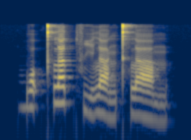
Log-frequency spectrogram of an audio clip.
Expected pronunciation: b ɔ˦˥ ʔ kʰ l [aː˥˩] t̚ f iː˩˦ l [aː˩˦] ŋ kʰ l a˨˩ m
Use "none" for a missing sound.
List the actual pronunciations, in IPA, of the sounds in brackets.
a˥˩, aː˩˦

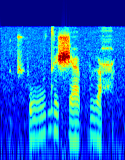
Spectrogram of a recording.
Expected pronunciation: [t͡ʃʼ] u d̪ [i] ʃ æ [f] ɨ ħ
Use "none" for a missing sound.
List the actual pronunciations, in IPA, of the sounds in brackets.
t͡ʃʼ, ɪ, p

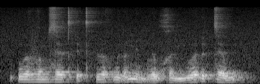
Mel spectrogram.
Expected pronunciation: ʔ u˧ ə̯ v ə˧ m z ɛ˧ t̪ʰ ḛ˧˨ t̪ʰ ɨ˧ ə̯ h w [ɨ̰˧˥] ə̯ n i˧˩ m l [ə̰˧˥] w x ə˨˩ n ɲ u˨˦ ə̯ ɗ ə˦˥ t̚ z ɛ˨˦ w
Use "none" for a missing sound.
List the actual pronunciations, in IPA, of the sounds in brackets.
ɨ̰˧˥, ə˧

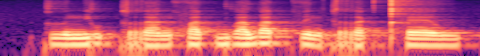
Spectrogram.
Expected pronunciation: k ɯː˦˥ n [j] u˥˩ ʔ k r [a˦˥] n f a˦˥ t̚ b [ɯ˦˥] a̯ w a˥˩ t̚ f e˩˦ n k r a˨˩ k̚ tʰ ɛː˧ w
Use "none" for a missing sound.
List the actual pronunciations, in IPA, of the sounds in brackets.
j, a˦˥, u˦˥

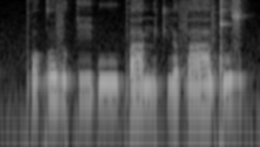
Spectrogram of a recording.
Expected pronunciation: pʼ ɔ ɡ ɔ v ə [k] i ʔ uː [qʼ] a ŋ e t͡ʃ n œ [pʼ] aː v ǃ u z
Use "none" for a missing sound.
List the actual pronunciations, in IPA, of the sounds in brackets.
k, pʼ, f

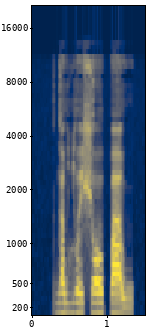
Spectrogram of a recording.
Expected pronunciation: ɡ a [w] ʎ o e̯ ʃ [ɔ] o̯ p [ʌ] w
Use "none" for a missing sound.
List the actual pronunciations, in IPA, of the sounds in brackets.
w, ɔ, a

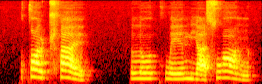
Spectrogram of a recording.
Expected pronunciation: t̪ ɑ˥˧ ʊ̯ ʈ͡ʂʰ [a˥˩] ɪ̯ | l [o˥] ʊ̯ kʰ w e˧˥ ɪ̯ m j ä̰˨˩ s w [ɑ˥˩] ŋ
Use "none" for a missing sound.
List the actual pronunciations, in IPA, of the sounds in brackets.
a˥˩, o˧˥, ɑ˥˩

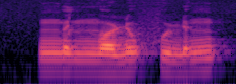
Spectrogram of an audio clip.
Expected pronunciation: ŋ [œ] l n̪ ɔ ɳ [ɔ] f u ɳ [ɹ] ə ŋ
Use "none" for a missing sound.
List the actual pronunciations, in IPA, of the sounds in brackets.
œ, o, ɾ

